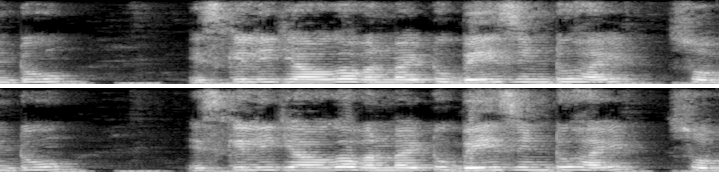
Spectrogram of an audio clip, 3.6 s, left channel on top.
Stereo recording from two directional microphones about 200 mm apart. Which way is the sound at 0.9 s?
35° right (ahead or behind).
